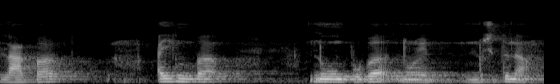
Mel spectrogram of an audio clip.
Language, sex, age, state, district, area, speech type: Manipuri, male, 30-45, Manipur, Kakching, rural, spontaneous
